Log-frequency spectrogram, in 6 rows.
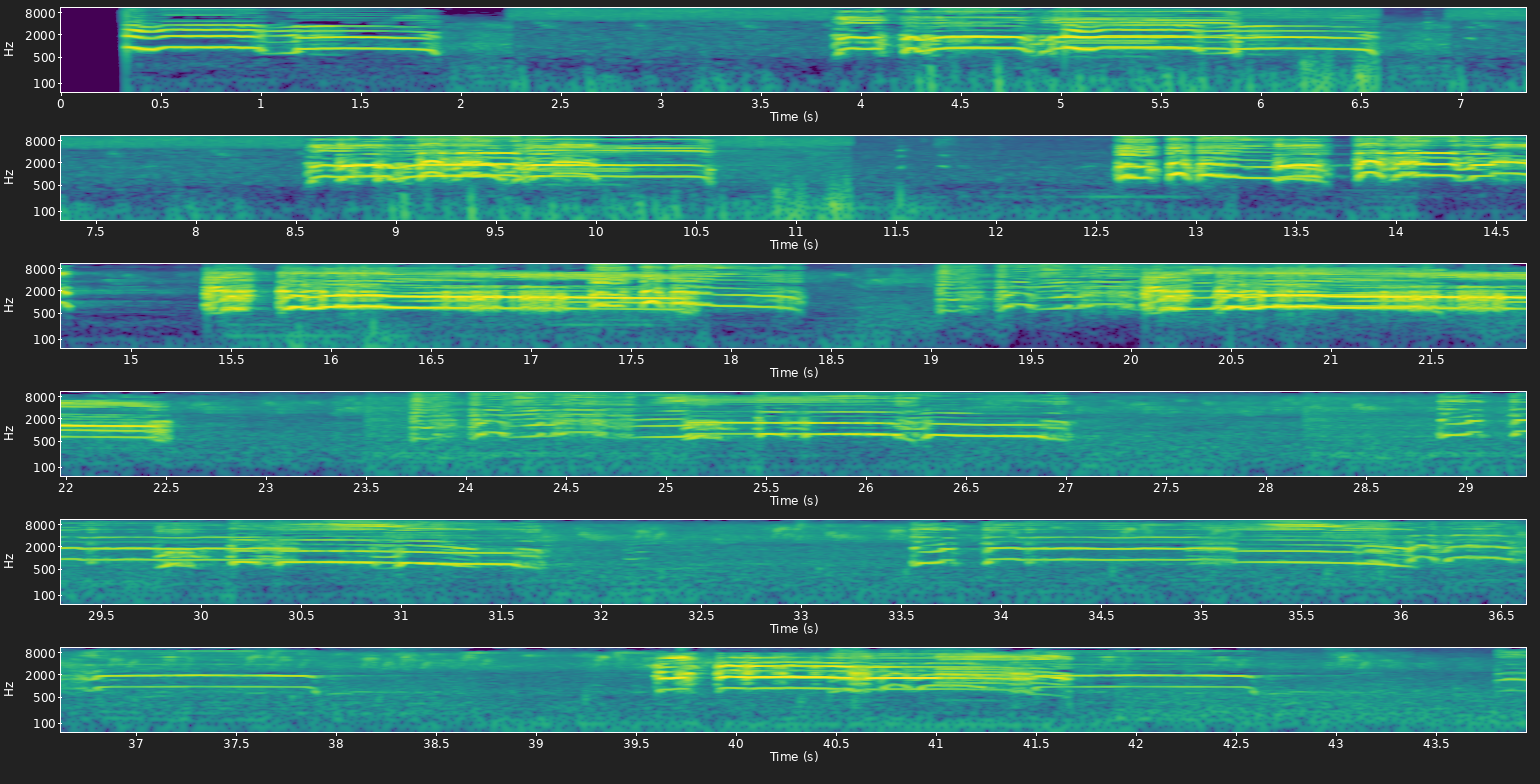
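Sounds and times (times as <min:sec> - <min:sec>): roosters crowing: 0:00.3 - 0:02.0, 0:03.8 - 0:07.0, 0:08.5 - 0:22.8, 0:23.4 - 0:32.1, 0:33.1 - 0:43.9.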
